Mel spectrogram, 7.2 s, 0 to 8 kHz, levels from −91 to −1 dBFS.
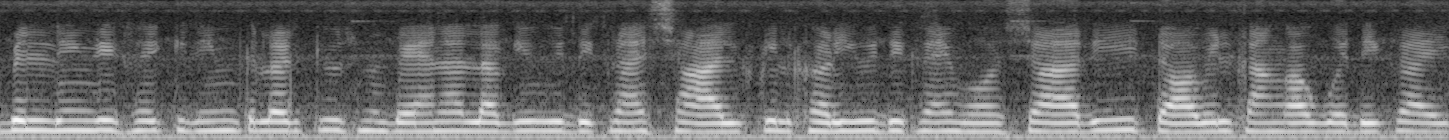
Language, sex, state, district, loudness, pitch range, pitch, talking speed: Hindi, female, Bihar, Jahanabad, -16 LUFS, 190-205 Hz, 200 Hz, 230 wpm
